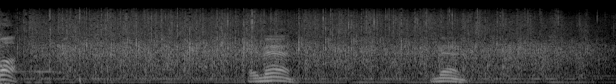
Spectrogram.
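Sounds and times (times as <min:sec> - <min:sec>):
speech: 0:00.0 - 0:00.3, 0:02.5 - 0:03.1, 0:04.3 - 0:04.8
audience applause: 0:00.0 - 0:06.1.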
